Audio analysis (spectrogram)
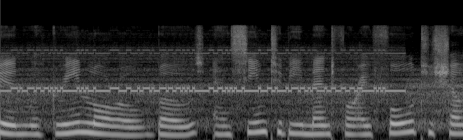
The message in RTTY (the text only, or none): … RYOCH RIYUK BWIVY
